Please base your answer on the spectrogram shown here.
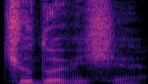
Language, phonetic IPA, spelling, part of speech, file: Russian, [t͡ɕʊˈdovʲɪɕːe], чудовище, noun, Ru-чудовище.ogg
- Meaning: monster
